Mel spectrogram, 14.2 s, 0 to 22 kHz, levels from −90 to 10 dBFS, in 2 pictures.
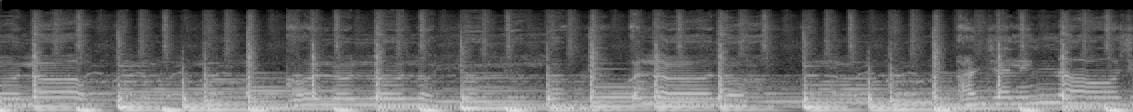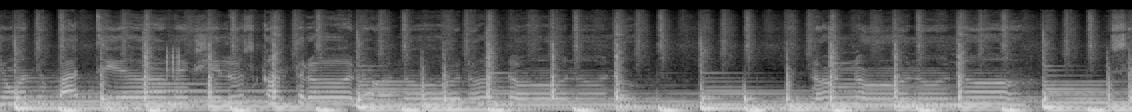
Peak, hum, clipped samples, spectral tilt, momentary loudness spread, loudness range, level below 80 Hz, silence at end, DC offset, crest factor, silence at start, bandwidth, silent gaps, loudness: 0 dBFS; none; under 0.1%; -7 dB/octave; 3 LU; 1 LU; -16 dBFS; 0 s; under 0.1%; 12 dB; 0 s; 15 kHz; none; -14 LUFS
